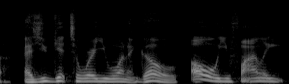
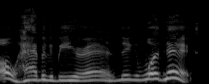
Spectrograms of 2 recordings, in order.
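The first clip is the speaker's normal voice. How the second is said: teasing teammates; 6 semitones higher than usual. Retold or imitated. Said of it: "I used to say that".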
